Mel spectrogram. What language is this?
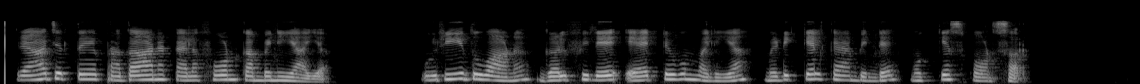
Malayalam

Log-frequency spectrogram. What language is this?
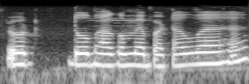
Hindi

